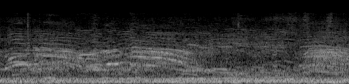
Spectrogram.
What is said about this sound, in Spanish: Gritos de manifestaciones, como decimos, en ese Día de la Mujer.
